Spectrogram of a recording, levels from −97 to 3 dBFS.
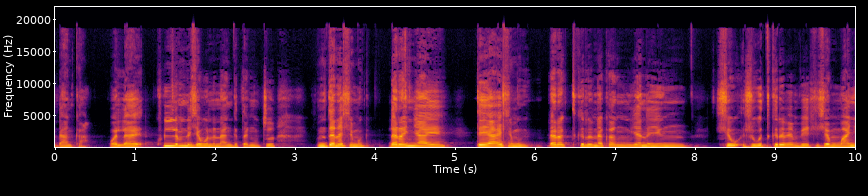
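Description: Listening to the speech recording turned up nothing that stood out as a technical problem.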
